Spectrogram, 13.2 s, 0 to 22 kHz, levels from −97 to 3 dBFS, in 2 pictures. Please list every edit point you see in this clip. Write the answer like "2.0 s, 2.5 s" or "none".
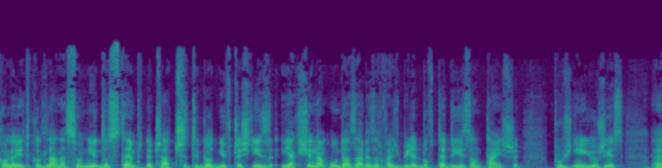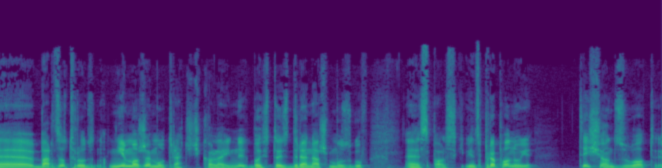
7.7 s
